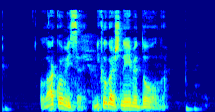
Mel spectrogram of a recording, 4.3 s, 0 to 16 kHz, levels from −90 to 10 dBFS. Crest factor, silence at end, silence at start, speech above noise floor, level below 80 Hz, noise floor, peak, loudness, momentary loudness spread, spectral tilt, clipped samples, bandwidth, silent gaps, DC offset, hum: 22 dB; 0.5 s; 0.8 s; 48 dB; -68 dBFS; -73 dBFS; -6 dBFS; -24 LUFS; 18 LU; -3 dB/octave; under 0.1%; 11.5 kHz; none; under 0.1%; none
